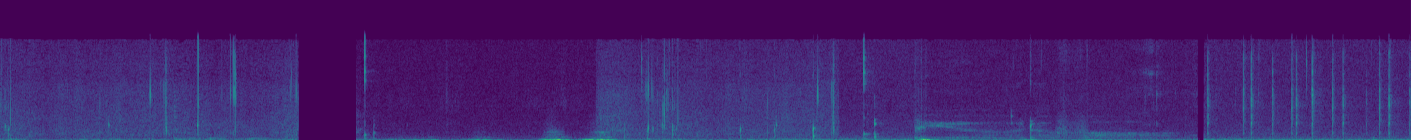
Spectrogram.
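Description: Fingernails tap and click on a plastic compact case.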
